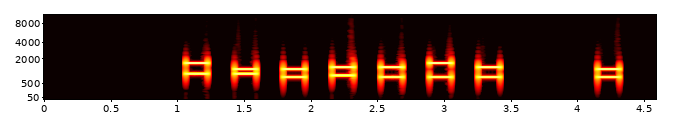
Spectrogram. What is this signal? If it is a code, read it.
DTMF, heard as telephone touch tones, dialled by machine, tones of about 170 ms. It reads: D*485B5 4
